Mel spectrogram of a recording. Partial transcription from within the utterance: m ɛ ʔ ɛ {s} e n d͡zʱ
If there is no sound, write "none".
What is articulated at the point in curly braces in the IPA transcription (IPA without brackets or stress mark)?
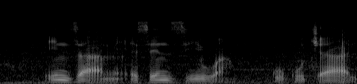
s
